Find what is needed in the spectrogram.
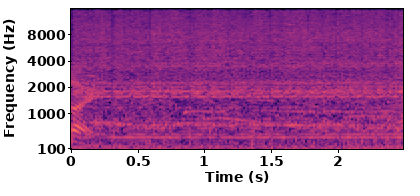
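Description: NASCAR Cup car's V8 engine held at high revs during a burnout, rear tyres spinning against the pavement, a steady unbroken engine note.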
